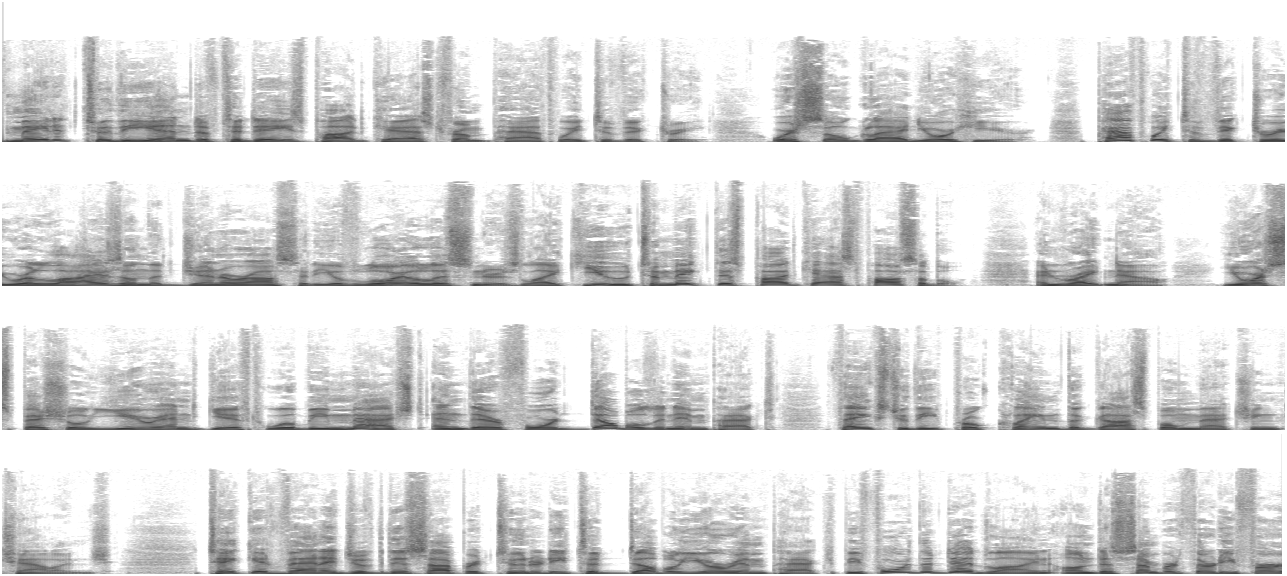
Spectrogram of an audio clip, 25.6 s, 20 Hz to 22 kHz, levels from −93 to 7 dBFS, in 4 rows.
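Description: At 21.13 s, repeated frames replay a 46 ms block as a quick stutter; the waveform shows that identical shape twice, which fits two duplicated compressed frames.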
